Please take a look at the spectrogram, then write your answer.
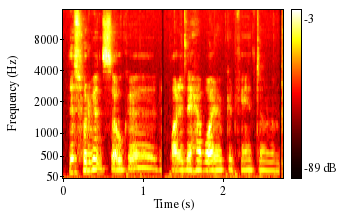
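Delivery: high, soft complaining; petulant gamer grumble; whiny. Real, not acted. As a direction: whine about the bad luck. Whining about opponent's cards.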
